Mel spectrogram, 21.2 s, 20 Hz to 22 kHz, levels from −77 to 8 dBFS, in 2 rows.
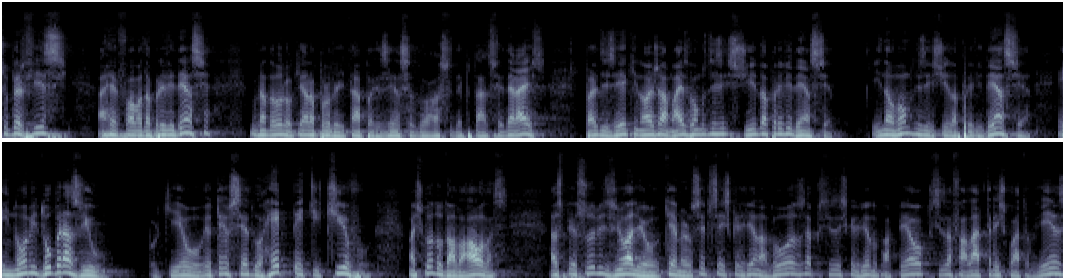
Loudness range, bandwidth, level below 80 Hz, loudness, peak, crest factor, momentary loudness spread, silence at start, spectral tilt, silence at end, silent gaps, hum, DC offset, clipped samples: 3 LU; 11 kHz; -40 dBFS; -25 LUFS; -6 dBFS; 18 dB; 11 LU; 0 s; -6.5 dB/octave; 0 s; none; none; under 0.1%; under 0.1%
